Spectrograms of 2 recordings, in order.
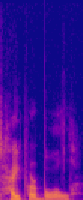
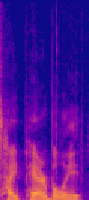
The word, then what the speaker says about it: hyperbole: is it's pronounced hyper i can't think of another example where you stress the second syllable rather than the first but you know hyperbole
